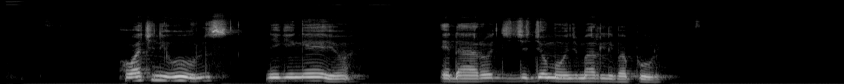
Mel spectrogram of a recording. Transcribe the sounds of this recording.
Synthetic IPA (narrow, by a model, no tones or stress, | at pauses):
ɔwat͡ʃniwuls | niɡɪŋɛjo | edaɾɔd͡ʒɔmoɲd͡ʒmarlivapul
